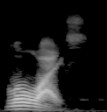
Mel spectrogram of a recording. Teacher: when one word ends with a vowel sound and the next word begins with a vowel, a W is added to link the word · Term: double link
